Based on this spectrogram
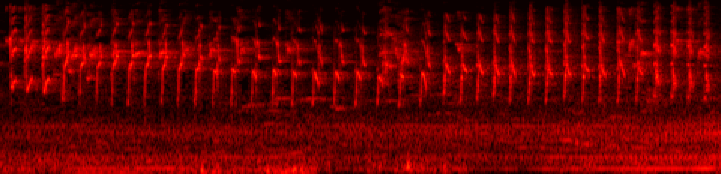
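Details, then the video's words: Lovebird held in the hand, giving a continuous stream of high, rapidly repeated buzzy chirps in an even rattling rhythm, with faint low humming in the background. "NGUDANG LOVEBIRD SAMBIL DI GENDONG"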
